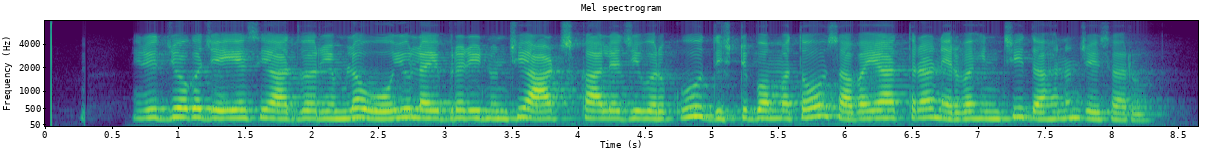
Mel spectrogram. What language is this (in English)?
Telugu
